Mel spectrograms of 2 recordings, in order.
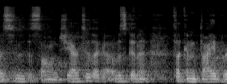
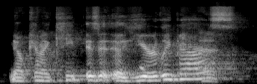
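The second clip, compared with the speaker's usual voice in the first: excited; 4 semitones higher, 9 dB louder than usual. Real, not acted. Joking loud question.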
